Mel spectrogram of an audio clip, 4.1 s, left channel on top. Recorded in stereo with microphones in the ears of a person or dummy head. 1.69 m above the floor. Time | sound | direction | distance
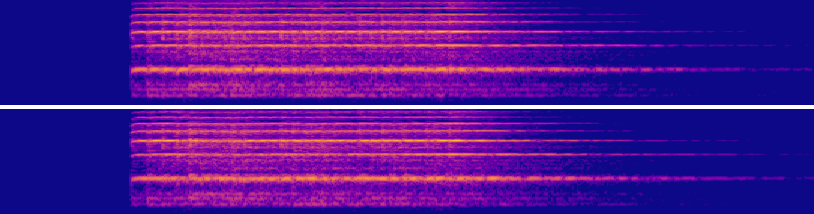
0.7 | a violin | 5° left (ahead or behind) | 0.7 m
